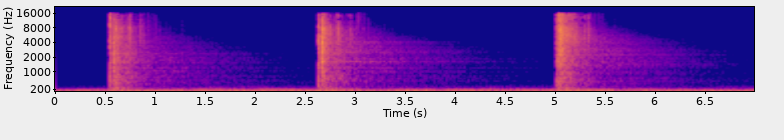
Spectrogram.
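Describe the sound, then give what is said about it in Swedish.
Three heavy, slow knocks, evenly spaced about two seconds apart, each ringing out briefly over a steady low hum, with no voices present. “Nummer två. Knackandet.”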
